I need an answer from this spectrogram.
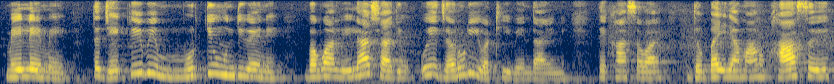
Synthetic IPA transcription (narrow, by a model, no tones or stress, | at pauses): meːlemẽ | t̪ɐd͡ʑeːkibɪmʊɾt̪ijũɦũːn̆d̪ijũɦɪnɪ̆bʱɐɡʋaːnlɪlaʃaːd͡ʑiũʊɦezɐɾuːɾiʋɐʈʰiʋẽːn̆d̪aːɦɪnɪ̆ | t̪ɐ̃ɦɪ̃kʰãːsɐʋaːɪ | d̪ʊbəid͡ʑaːmaːɳ̤ũxaːsɦɛ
